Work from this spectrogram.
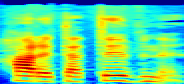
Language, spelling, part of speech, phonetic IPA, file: Polish, charytatywny, adjective, [ˌxarɨtaˈtɨvnɨ], Pl-charytatywny.ogg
